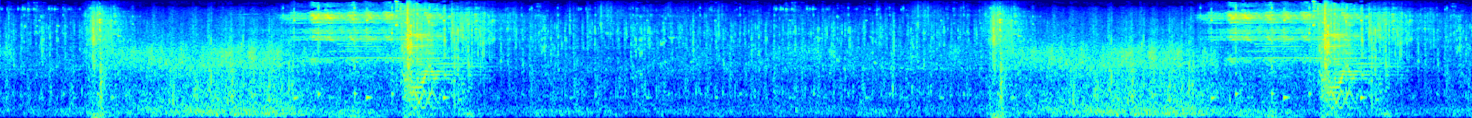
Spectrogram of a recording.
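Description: Wind rushes loudly as a game character dives through the air.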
